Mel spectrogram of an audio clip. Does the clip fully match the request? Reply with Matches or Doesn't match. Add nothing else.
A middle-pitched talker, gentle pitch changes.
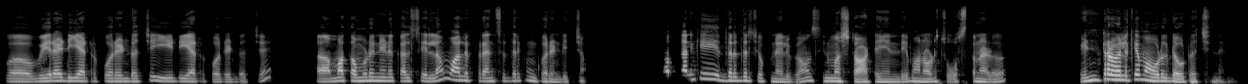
Doesn't match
